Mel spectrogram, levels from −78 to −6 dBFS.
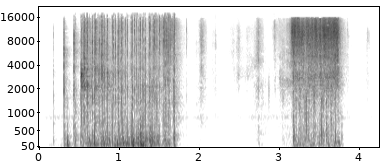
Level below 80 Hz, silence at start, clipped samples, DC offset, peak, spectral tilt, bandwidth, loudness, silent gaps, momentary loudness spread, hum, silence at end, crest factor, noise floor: -56 dBFS; 0.3 s; under 0.1%; under 0.1%; -2 dBFS; 0 dB/octave; 19 kHz; -19 LUFS; none; 16 LU; none; 0.45 s; 22 dB; -56 dBFS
